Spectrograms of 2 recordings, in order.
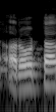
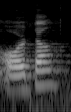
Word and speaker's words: aorta: इसे कुछ प्रोनाउंस करते हैं अरोटा, कुछ करते हैं ऑर्टा।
